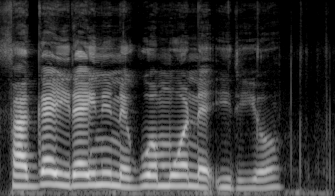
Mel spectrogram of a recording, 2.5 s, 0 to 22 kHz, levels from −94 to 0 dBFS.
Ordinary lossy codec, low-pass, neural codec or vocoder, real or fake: none; none; none; real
